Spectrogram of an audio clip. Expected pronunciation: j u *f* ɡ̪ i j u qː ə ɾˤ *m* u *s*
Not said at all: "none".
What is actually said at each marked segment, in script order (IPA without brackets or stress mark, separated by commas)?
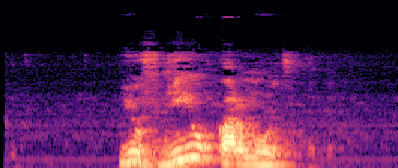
f, m, θ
